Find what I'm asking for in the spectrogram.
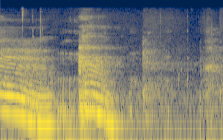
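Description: burp into the microphone

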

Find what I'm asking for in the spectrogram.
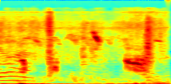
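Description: rooster clucking

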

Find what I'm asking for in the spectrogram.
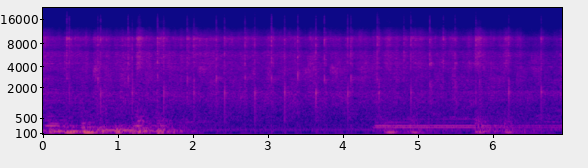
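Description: audience clapping hands

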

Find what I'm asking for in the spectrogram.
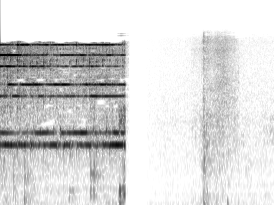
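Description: telephone ringing

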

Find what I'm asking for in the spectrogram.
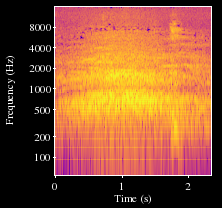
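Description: audience shouting praise

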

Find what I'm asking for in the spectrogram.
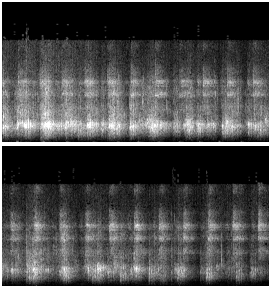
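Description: audience clapping hands

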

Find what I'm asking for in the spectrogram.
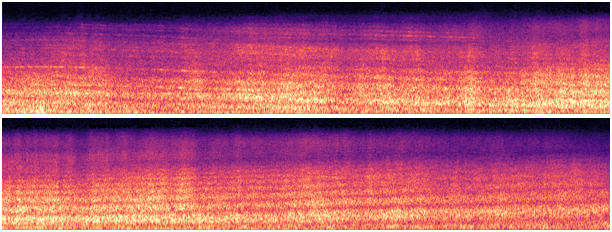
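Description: airplane passing overhead

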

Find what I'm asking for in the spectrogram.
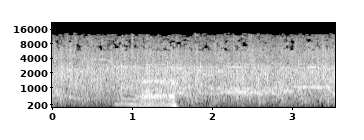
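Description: crowd applause sound effect

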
